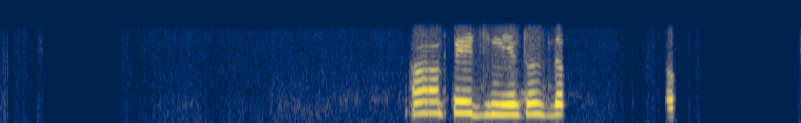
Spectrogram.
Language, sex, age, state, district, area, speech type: Dogri, female, 18-30, Jammu and Kashmir, Samba, rural, conversation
